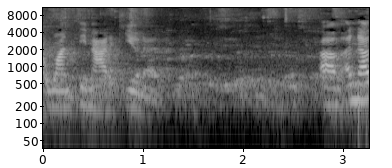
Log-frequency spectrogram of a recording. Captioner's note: audience mumbling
